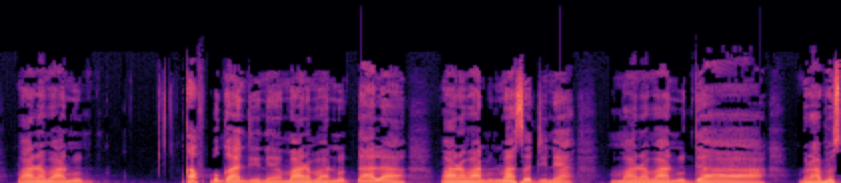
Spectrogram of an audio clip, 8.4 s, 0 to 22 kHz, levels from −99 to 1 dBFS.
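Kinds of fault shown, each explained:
Overlap between stream segments: skips at 3.60, 5.59 and 7.58 s, spaced about 2 s apart, which fits 2-second stream segments. Where each segment's time stamps ran into the next, the player trimmed the shared stretch as if it were duplicated, but that sound existed only once. About 6 ms of the speech disappears at each joint, so the waveform jumps abruptly and a brief click or tiny skip recurs at each boundary.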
